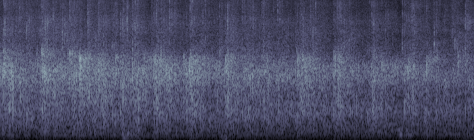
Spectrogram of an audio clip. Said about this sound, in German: Vielleicht nochmal einen Applaus für alle drei gemeinsam.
